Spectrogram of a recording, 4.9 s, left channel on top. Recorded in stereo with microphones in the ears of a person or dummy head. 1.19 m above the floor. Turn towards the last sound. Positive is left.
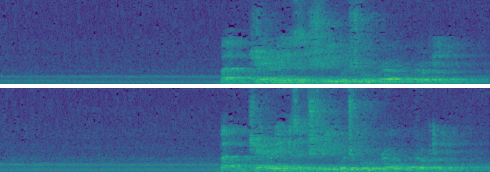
turn(degrees=-80)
